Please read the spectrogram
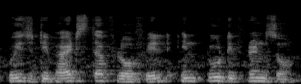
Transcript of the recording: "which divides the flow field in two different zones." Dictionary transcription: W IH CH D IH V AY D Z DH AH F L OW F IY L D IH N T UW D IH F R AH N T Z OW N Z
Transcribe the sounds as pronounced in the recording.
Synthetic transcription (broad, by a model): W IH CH D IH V AY D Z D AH F L OW F IY L D IH N T UW D IH F R AH N T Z OW N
